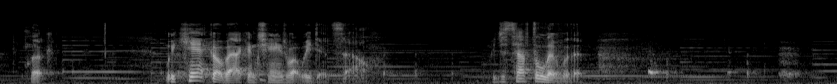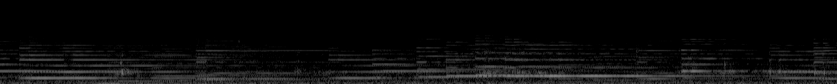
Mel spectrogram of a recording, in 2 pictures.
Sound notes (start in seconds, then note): 7.2 Sally crying; 10.8 dark piano music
